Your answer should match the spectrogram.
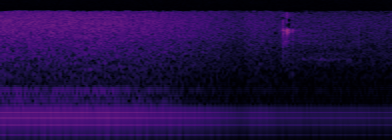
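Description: A steady low electrical hum with fainter overtones above it, dropping in level about a second in. There is a faint tick near the end.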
